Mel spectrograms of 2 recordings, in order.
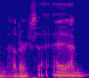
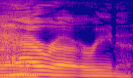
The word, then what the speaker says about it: Hara Arena: say I want to say it was the nutter I know I'm saying it wrong but I think it just got shut down or it just got hit by tornado Hara AR Hara Hara Arena yeah har thank you Devin that came from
